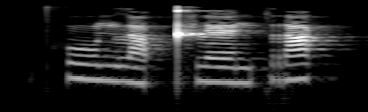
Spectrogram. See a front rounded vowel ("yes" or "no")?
no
